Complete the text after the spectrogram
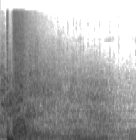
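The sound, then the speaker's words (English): A single gunshot from a film scene in which a dog is shot: one sharp, loud crack followed by a long rumbling decay that fades over about two seconds. “Let's cut to the exact moment where Old Yeller gets shot in the head.”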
